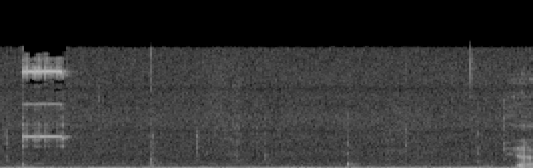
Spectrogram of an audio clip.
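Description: Multimeter continuity beeper sounding in short, broken beeps as the probes touch the aluminum tape shielding in a guitar cavity, showing electrical continuity. It stops about half a second in, leaving a steady low hum with a couple of faint clicks.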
